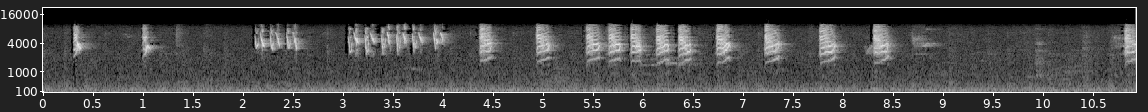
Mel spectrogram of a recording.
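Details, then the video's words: Long-tailed shrike song used to train other songbirds: crisp, high single notes repeated roughly twice a second, broken by a dense rattling chatter near the start. "suara burung pentet untuk masteran"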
